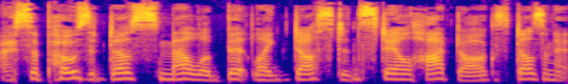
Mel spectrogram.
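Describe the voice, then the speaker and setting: Putting on a growling character voice, a woman speaks at a medium pitch and moderate pace with monotone, flat intonation. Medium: read story. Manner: warm, teasing.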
